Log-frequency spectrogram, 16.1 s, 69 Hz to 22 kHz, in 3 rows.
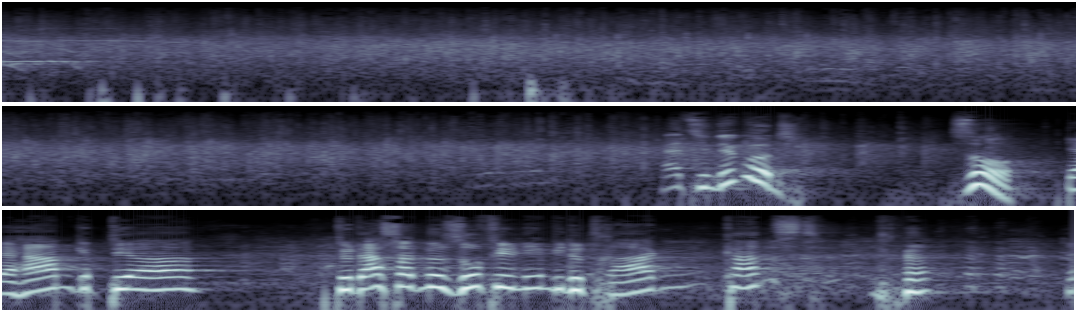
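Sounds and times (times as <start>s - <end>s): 
live audience applause: 0.0s - 10.2s
speech: 8.7s - 9.5s, 10.2s - 11.8s, 12.4s - 16.0s
laughter: 11.6s - 16.0s.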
